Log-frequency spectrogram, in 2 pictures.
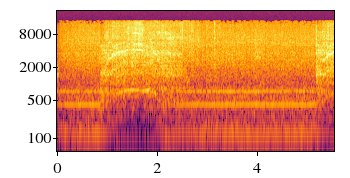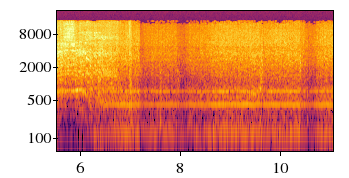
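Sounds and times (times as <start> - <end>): miter saw cutting wood: 0.8 - 2.9, 5.2 - 7.0.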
